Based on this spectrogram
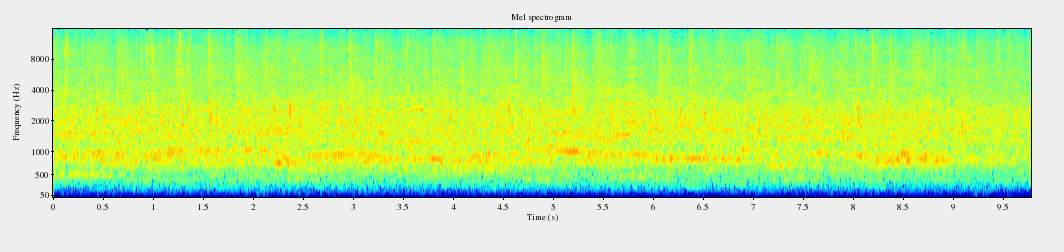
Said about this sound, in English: And if you believe it, you ought to stand up and clap your hands and shout yes.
